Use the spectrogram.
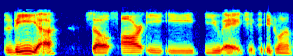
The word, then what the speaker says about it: Ra: movie is that so the god Ra is a very anglicized pronunciation of what they originally would have called the god. In Coptic, I believe it's pronounced Rea, so R-E-E-U-H, if you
